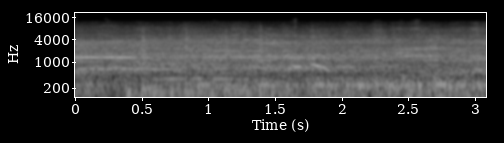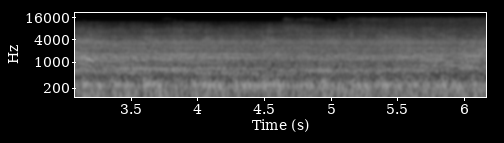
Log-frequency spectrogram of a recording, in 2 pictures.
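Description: Football stadium crowd noise: a steady din of many supporters' voices, with some chanting in it.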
